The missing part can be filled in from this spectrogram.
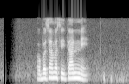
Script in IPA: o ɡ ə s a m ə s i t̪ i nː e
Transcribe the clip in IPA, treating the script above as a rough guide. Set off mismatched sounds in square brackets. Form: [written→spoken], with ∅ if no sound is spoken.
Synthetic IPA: o [ɡ→b] ə s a m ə s i t̪ [i→a] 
